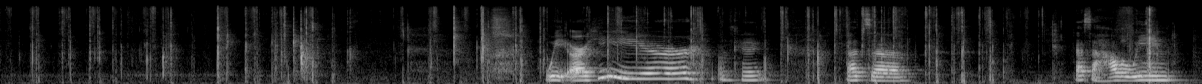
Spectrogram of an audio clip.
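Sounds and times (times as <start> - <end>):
cards shuffling: 0.0 - 12.0.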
